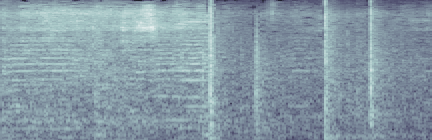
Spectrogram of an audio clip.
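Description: A run of about four sharp bangs in the second half, the loudest about a second in, over background music and crowd noise.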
